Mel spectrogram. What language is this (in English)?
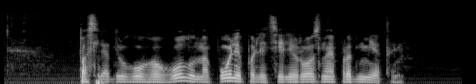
Belarusian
